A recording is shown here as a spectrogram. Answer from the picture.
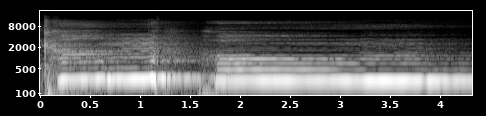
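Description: A woman's voice humming two long held notes at the end of a song, the second beginning a little under two seconds in.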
